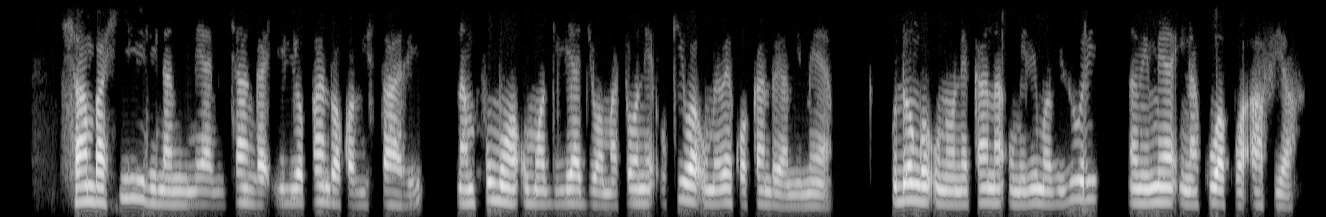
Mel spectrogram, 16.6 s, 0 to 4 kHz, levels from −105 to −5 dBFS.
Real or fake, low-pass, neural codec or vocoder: real; 3.6 kHz; none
